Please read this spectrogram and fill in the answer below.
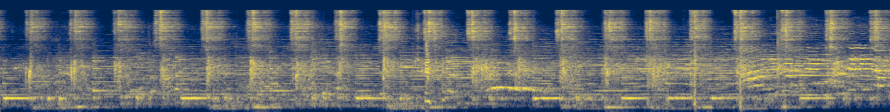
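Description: A song with singing over a sharp, even beat of about two strokes a second, with an audience clapping along in time.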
